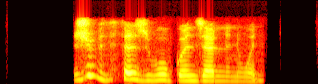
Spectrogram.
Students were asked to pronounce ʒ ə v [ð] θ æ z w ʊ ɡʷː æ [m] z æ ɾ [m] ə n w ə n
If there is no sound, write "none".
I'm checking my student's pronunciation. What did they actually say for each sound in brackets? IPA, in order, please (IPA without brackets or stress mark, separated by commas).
ð, n, n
